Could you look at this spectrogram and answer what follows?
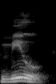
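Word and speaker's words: μ: line on top of it the Greek letter pronounced mu actually small m in Greek language mu represents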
